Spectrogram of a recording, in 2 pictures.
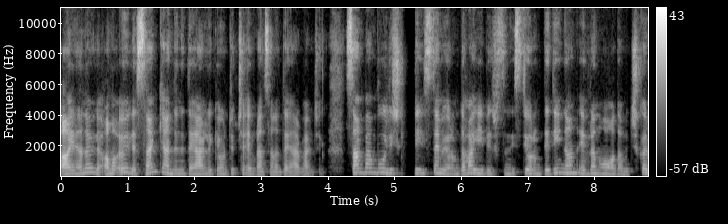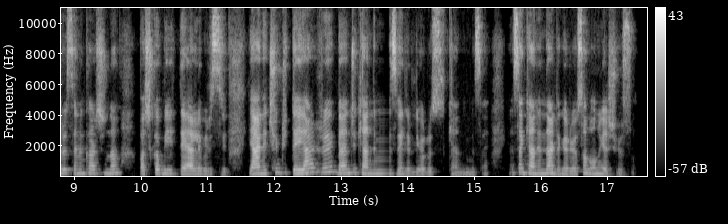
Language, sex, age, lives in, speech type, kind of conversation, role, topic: Turkish, female, 35-39, United States, conversation, advice, advisor, Sosyal hayatımı geliştirmekte veya anlamlı ilişkiler kurmakta neden zorlanıyorum?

